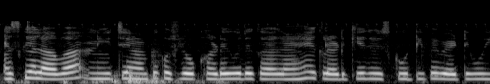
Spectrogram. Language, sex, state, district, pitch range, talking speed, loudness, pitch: Hindi, female, Chhattisgarh, Sarguja, 245-260 Hz, 230 wpm, -19 LUFS, 255 Hz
